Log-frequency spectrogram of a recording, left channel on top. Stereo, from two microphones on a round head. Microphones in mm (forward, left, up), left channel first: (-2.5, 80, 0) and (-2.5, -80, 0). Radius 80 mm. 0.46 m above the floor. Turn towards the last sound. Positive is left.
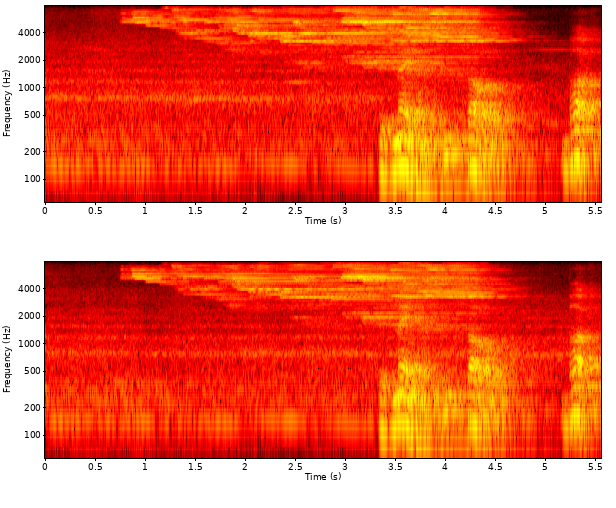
turn(degrees=-65)  # may be behind; listen again after turning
